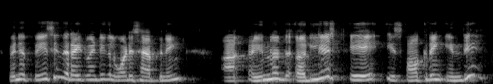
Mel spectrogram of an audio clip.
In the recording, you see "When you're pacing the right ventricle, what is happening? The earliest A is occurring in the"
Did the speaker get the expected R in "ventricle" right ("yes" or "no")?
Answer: no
